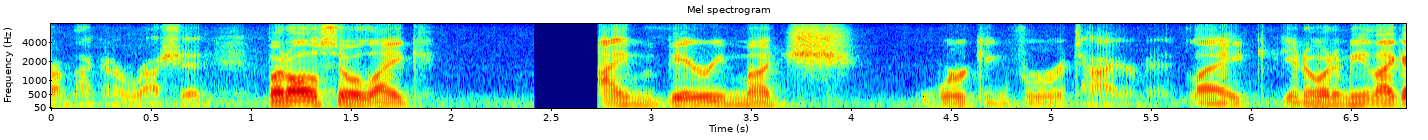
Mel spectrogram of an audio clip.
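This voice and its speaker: On a casual livestream, a thirty-something TV meteorologist talks with viewers and reads out their comments, quick to laugh and prone to repeating phrases. His voice is on the low side, with slight background noise behind it.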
